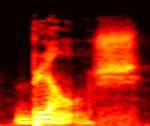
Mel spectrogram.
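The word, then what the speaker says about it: blanche: and then blanch okay remember when you combine this C you get the sound sh blanch okay so BL blanch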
